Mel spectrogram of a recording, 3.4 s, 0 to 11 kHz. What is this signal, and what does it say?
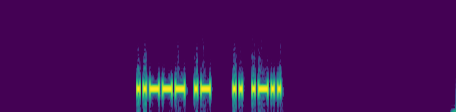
Morse code, heard as a keyed tone, about 46 wpm, 700 Hz. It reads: 2A IL
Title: Field Day Exchanges - 50wpm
